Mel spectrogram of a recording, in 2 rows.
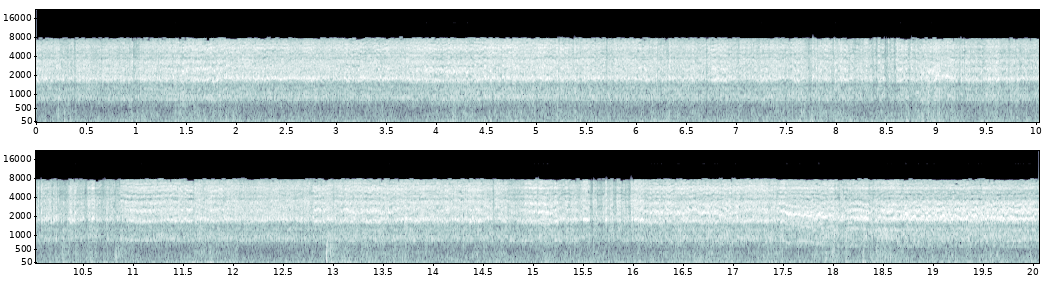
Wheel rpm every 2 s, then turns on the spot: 230, 230, 230, 230, 230, 230, 230, 230, 220, 190.
none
